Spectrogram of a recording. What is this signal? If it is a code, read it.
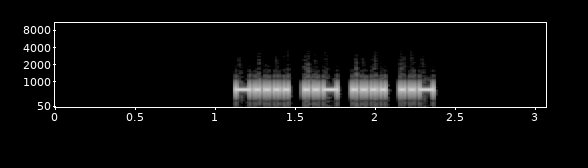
Morse code, heard as a keyed tone, about 37 wpm, 700 Hz. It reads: 6UHU
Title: Four Challenging Letter-Number Combinations 40wpm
